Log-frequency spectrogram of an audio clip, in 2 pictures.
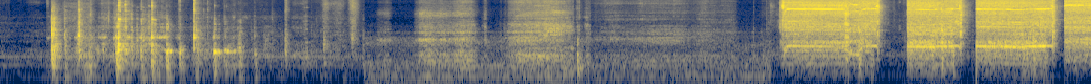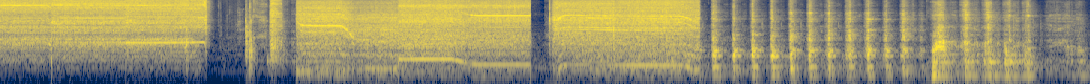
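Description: Power drill running in several long bursts, its motor whine shifting and dropping in pitch as it bites, after a few scattered knocks. Near the end, quick short strokes of a small wooden hand plane shaving wood, about four a second.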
